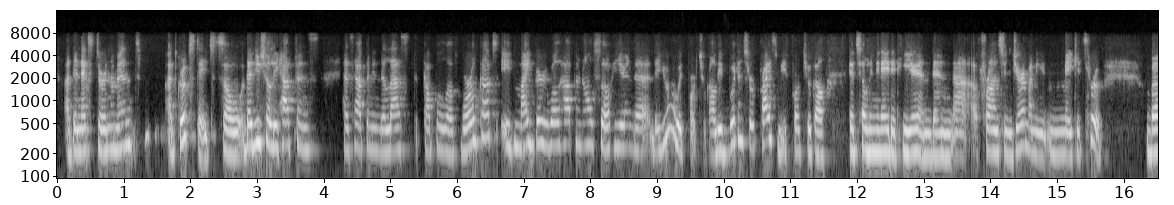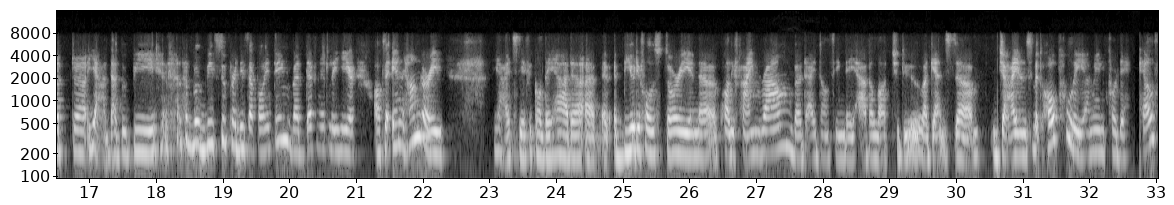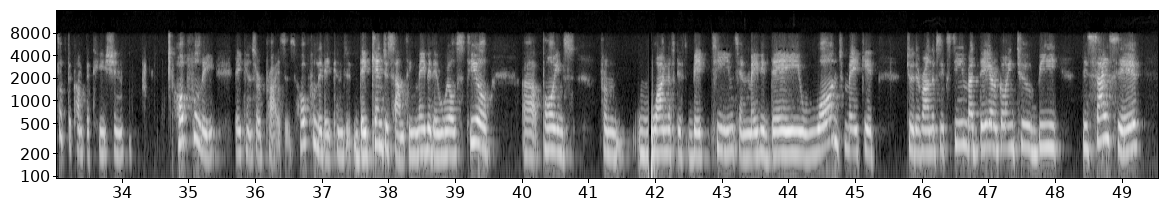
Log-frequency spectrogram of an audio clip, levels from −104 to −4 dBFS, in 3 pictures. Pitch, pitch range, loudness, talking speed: 210 Hz, 195-245 Hz, -25 LUFS, 180 wpm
